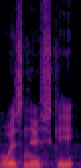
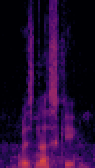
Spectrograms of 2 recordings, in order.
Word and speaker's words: Wisniewski: And I think at long last correcting us on how to say his last name after a couple of seasons of calling him Wisniewski. Now we know. Wisniewski.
